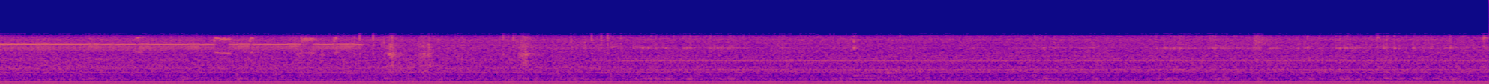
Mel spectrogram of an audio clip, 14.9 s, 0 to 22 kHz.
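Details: Tagan Piperock BZ-700 computer power supply after two years of use: faint steady high-pitched whine and squeal over a low electrical hum; cause suspected, not confirmed.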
